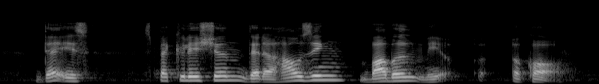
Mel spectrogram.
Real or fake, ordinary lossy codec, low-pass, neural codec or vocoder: real; none; 7.2 kHz; none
